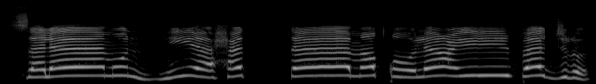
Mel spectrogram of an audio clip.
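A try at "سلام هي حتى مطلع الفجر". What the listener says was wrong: سلام میں جھٹکا لگ رہا ہے، اس جھٹکے کو ختم کریں. سلام، سلام ہی.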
